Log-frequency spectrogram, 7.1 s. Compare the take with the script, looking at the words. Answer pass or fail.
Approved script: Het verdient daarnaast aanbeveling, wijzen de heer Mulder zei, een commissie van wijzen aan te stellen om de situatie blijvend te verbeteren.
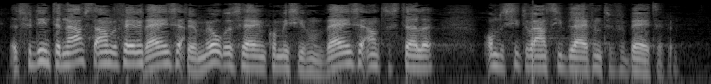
pass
